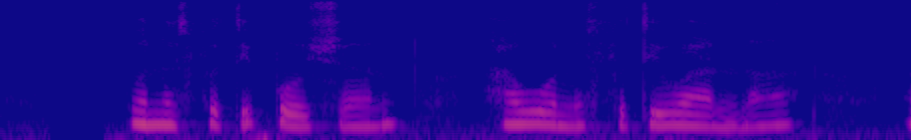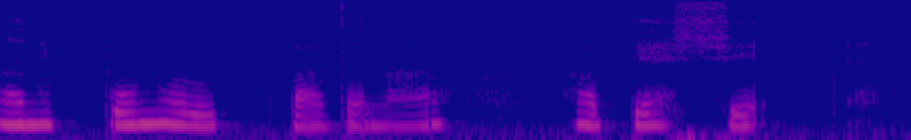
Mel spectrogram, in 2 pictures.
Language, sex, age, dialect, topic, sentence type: Marathi, female, 25-30, Northern Konkan, agriculture, statement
